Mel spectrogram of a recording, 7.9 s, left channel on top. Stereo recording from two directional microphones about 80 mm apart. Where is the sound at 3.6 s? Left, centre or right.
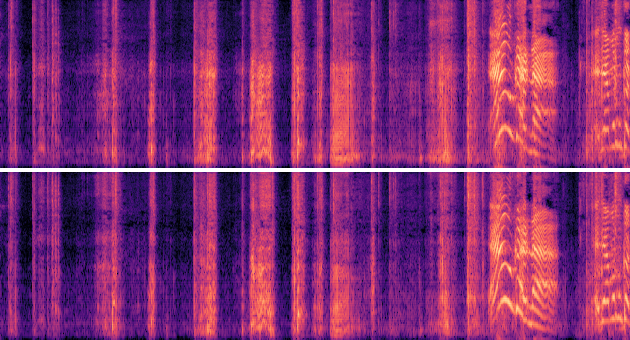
Right.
